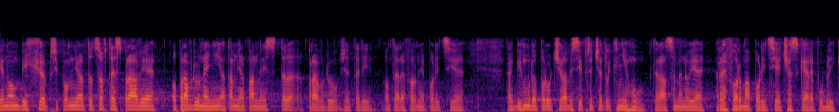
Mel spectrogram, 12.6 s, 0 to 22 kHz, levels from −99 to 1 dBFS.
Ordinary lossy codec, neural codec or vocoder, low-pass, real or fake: Opus, 64 kbps; none; 5.4 kHz; real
